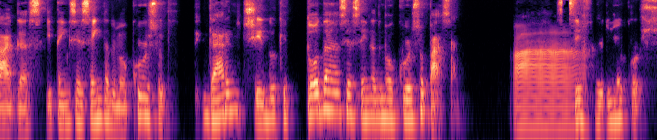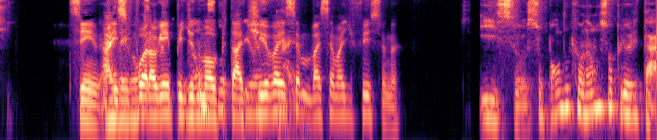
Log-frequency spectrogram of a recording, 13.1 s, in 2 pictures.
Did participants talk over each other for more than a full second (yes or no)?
yes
